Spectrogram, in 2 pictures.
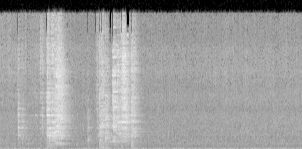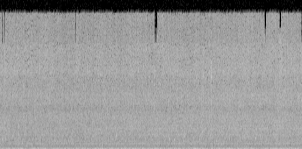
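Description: Ground-masala egg gravy sizzles and bubbles steadily in a pan, with a couple of brief scraping stirs near the start, then a continuous even frying hiss, heard alone.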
